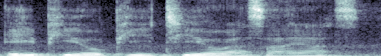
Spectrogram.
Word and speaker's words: apoptosis: death is called apoptosis some people pronounce a8 pop ptosis because it's about AP opt OS is how do they say it in the bio chem Department they say apoptosis I say a pitocin so so it occurs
